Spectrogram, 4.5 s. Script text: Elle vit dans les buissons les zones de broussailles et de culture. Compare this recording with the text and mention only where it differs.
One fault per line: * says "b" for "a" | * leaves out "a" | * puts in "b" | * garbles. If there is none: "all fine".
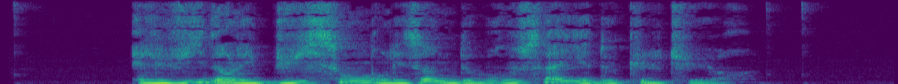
* puts in "dans"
